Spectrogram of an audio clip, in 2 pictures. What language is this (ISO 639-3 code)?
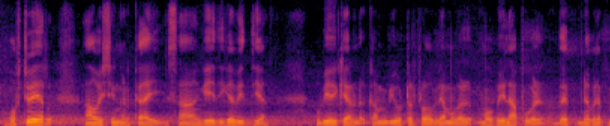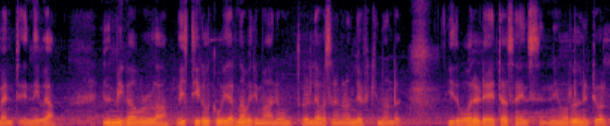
mal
